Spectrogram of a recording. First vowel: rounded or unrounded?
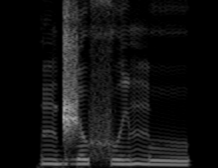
unrounded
